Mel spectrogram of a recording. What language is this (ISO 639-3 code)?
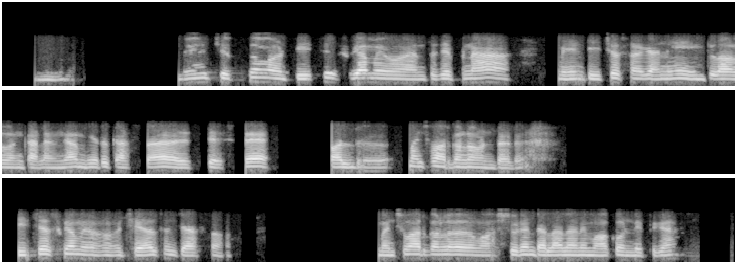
tel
